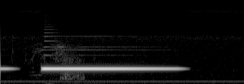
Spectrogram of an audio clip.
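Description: A phone ringing with a steady, single-pitched electronic tone in long beeps: the first ends just after the start, and after a short gap a second beep lasts about a second and a half.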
